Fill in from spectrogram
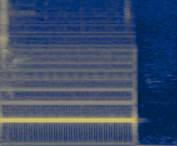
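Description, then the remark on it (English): A single steady electronic phone ringing tone of an outgoing call to a guest buzzes loudly for just over a second, then cuts off abruptly into near silence. No voices are heard. “oh, we're ringing not going to be a picture though. I'm trying to get your guest.”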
